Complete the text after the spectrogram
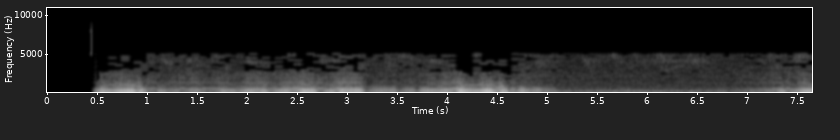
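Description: A bee's steady, droning buzz, low and rich with overtones, swelling and fading as it moves.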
